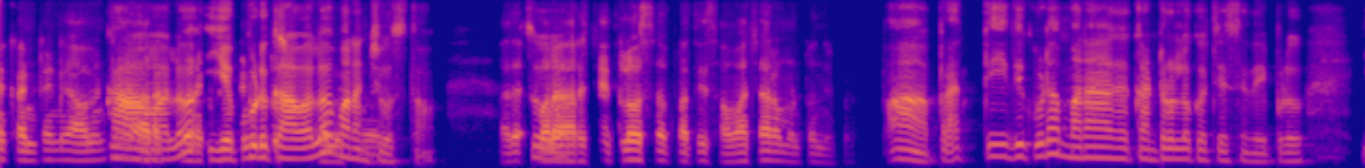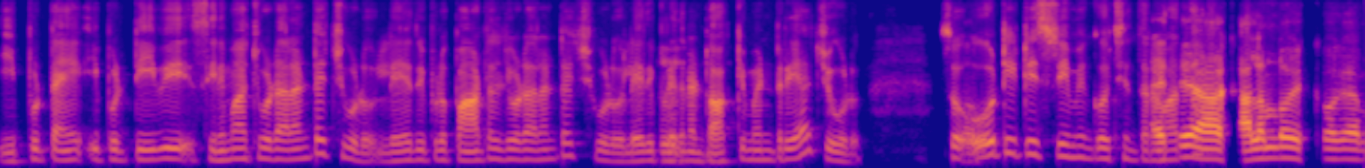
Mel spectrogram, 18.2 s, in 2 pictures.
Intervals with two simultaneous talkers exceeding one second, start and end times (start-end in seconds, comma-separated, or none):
0.8-2.7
